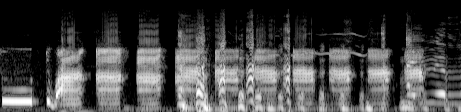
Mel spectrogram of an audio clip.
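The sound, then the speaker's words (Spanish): A voice imitates a telephone busy signal, as heard after being left waiting, with a rapid series of about a dozen short, buzzy, nasal beeps in a steady rhythm, loud. “Si vos lo dejás esperando, el ocupado después hace...”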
